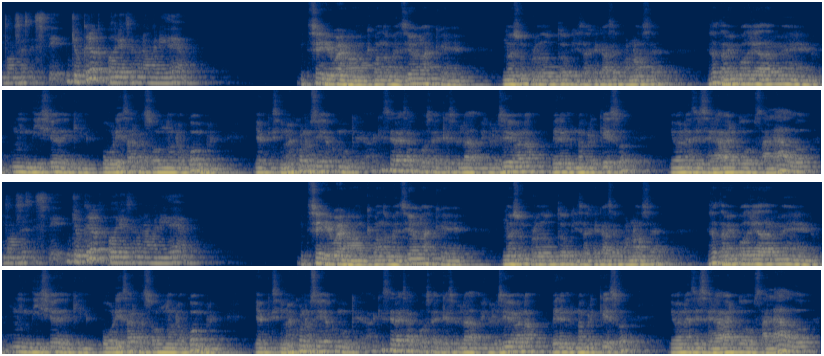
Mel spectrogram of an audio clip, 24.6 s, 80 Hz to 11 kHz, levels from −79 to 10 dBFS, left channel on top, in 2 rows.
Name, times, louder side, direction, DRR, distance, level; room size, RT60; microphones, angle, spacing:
voice 1, 0.0-2.8, equal, 45° left, -3 dB, 0.7 m, -31 dB
voice 2, 4.4-6.9 7.5-9.9 10.6-15.5 16.1-21.7 22.3-24.4, equal, 20° right, -3 dB, 0.4 m, -22 dB
3.1 x 2.7 x 2.7 m, 1.0 s
head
